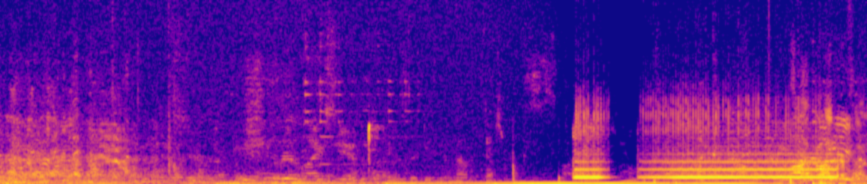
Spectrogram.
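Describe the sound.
A telephone rings after a number is dialed: a steady, buzzing tonal ring starts late and holds loudly to the end, after a stretch of people talking.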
